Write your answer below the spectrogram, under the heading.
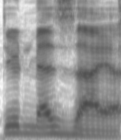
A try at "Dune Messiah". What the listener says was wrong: Dune Messiah. Messiah. Messiah. more Z's, man. No more Messiah. It's not pizza. It's Messiah.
